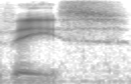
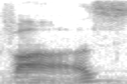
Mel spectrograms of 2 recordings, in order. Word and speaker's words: vase: ahead of me ah flower vase or flower voss depending on your preferred pronunciation talk to avery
